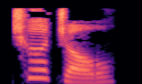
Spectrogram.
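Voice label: "车轴", Mandarin Chinese; hsk; chinese flashcards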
